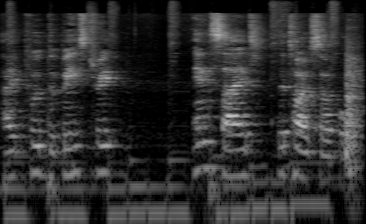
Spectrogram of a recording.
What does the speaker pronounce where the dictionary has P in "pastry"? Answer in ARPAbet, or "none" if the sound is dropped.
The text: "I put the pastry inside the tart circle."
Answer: B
